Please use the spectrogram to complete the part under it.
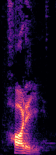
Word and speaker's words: hottie: If you want to say it like an Aussie, use that T flap, hottie, hottie. We often use this for hot water bottle, right?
